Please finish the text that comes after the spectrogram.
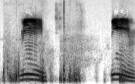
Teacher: میم ہونٹوں کے خشک حصے سے ادا ہوتا ہے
